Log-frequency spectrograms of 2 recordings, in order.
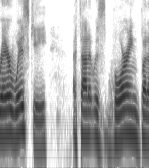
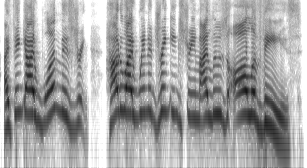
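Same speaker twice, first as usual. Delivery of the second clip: excited; 9 semitones higher than usual. Real, not acted. Drunk streamer marvels, voice high.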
